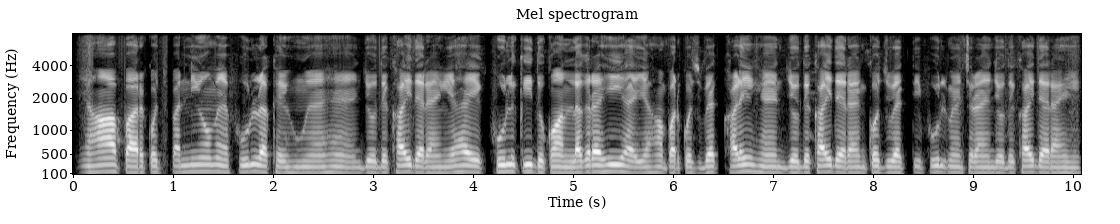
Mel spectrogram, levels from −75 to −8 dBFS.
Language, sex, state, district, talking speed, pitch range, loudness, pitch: Hindi, male, Rajasthan, Churu, 260 wpm, 120-130 Hz, -18 LUFS, 125 Hz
